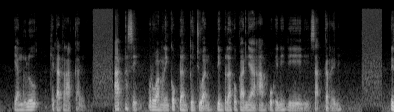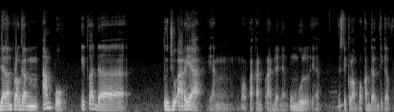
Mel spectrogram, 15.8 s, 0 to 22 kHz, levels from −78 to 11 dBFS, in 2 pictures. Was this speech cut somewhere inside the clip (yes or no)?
yes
